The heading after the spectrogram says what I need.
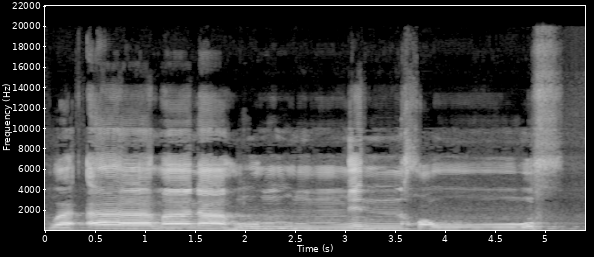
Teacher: Akhirnya masa kita sebut kha, ada perubahan, tebal ke nipis. Jadi kha tebalkan dulu kha. Jumpa waw kita moncong.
